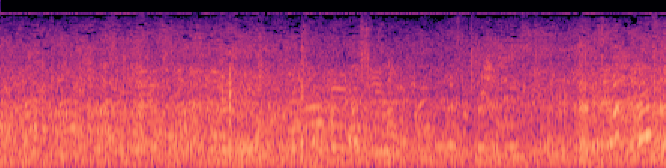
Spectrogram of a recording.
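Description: Studio audience laughing and chattering, with a few short sharp clicks.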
